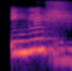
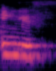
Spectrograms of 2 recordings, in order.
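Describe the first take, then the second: First: The word ends with an sh sound. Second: The word ends with an s sound. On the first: The speaker calls it right. "the words which end with sh" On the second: The speaker calls it wrong.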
